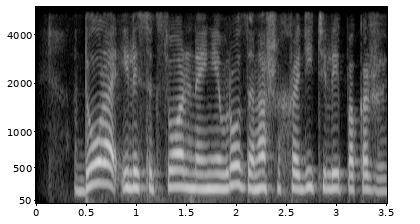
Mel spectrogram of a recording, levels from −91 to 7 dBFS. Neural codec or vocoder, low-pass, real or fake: codec, 16 kHz, 1 kbps, X-Codec, HuBERT features, trained on LibriSpeech; 5.4 kHz; fake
